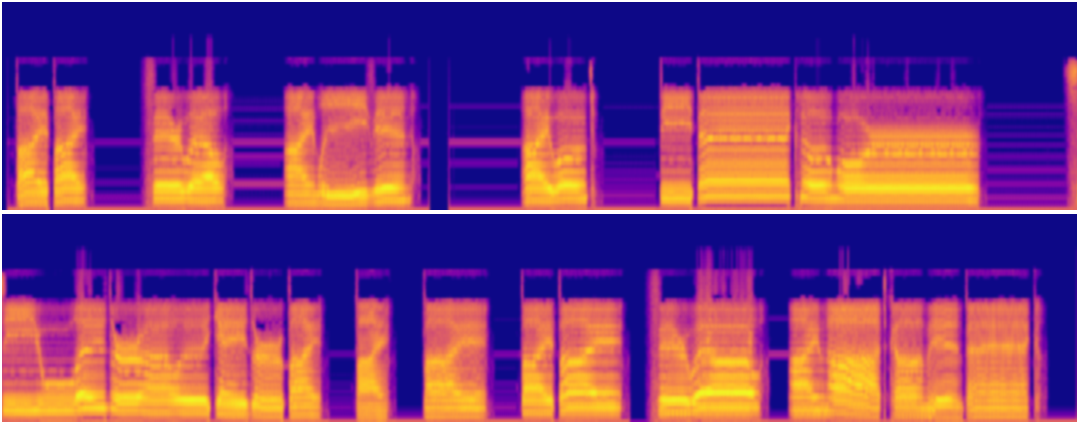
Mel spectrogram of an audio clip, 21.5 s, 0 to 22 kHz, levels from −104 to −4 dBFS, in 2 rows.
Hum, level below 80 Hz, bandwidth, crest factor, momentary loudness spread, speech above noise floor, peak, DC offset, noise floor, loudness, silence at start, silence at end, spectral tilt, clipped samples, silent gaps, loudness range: none; -52 dBFS; 6.8 kHz; 12 dB; 10 LU; 61 dB; 0 dBFS; 0.9%; -73 dBFS; -12 LUFS; 0.15 s; 0.4 s; -6.5 dB/octave; under 0.1%; 4.28-4.46 s; 5 LU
